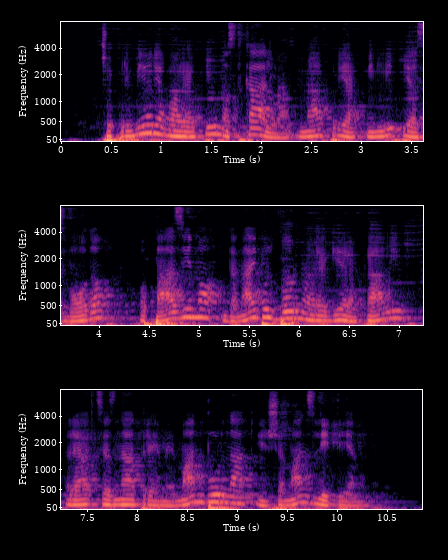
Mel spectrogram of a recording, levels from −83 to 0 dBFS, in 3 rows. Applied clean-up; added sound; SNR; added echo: neural separator model SepFormer DNS4.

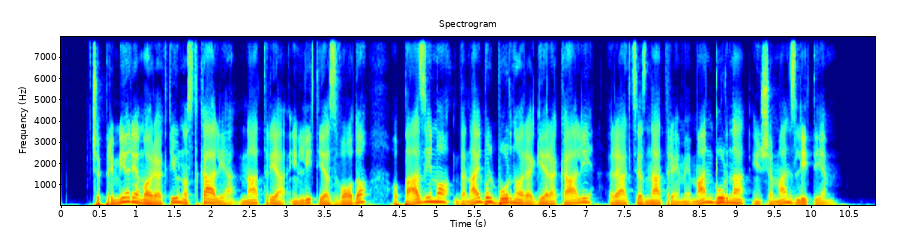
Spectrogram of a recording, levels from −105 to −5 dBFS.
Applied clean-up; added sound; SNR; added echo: none; none; none; none.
